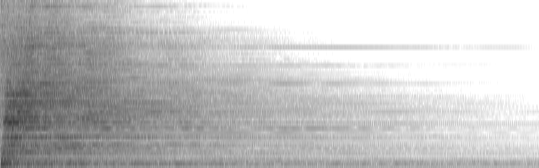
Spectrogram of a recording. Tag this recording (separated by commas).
Music, Musical instrument, Percussion, Crash cymbal, Cymbal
